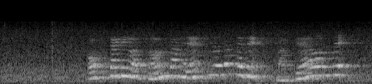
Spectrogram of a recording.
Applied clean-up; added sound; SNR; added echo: none; Stream; 17 dB; reverberation time 0.7 s.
